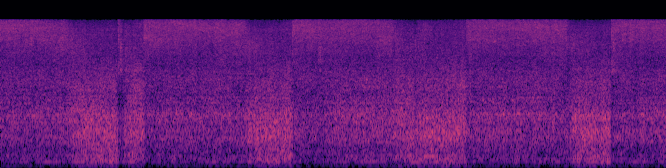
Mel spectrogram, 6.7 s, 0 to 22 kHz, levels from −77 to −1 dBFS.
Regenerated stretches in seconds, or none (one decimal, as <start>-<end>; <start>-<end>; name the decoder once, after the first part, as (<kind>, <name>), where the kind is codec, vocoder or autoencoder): 1.4-5.2 (vocoder, BigVGAN v2)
